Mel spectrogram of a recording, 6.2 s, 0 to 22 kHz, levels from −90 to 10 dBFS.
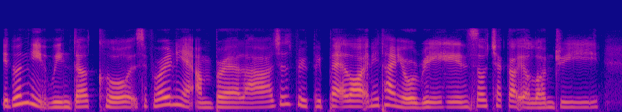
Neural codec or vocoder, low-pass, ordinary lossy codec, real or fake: codec, 16 kHz, 0.8 kbps, ZipCodec; none; none; fake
